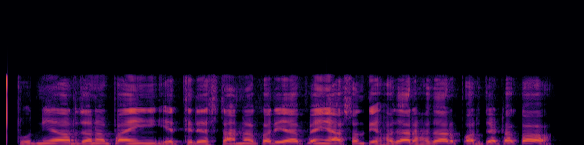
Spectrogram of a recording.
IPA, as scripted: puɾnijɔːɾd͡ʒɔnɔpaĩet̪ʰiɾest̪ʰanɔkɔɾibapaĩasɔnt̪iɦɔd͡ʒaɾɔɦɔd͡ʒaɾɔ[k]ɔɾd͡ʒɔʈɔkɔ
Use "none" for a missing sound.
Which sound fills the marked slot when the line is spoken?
p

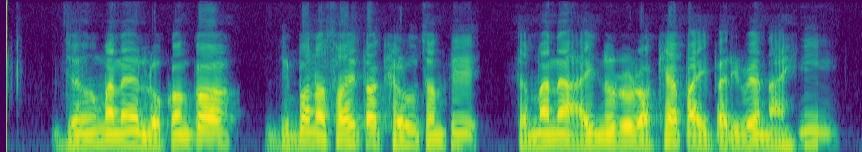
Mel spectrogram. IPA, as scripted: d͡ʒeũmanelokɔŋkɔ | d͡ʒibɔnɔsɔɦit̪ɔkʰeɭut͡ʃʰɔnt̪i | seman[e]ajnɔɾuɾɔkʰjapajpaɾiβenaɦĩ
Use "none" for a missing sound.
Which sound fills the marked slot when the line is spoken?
e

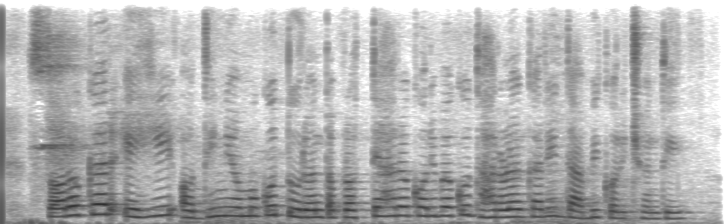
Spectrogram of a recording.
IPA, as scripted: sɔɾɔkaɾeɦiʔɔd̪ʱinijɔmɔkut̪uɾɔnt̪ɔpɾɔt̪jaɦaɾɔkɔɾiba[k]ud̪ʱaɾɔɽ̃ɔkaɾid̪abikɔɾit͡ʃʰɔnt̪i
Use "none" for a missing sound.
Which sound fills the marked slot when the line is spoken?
k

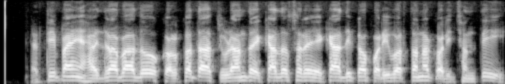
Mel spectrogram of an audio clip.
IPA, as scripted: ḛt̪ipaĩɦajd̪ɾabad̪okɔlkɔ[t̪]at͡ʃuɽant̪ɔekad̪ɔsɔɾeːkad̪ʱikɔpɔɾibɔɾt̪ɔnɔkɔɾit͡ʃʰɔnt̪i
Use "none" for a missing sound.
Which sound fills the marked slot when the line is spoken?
t̪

